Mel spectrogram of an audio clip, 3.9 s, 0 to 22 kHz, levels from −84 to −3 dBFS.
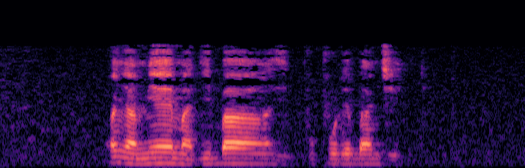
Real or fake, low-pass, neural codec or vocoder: real; 7.2 kHz; none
